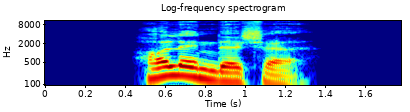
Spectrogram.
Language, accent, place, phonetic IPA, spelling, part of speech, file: German, Germany, Berlin, [ˈhɔlɛndɪʃə], holländische, adjective, De-holländische.ogg
- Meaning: inflection of holländisch: 1. strong/mixed nominative/accusative feminine singular 2. strong nominative/accusative plural 3. weak nominative all-gender singular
